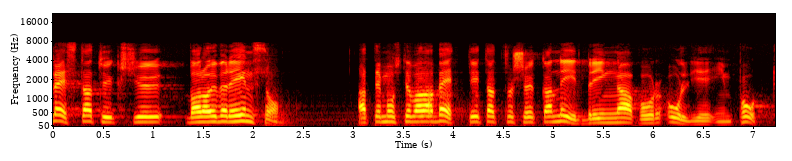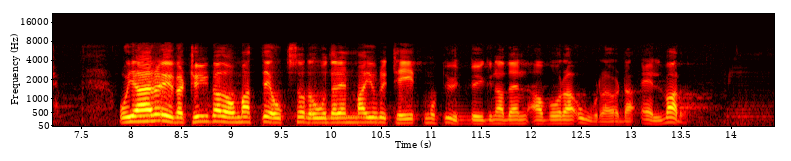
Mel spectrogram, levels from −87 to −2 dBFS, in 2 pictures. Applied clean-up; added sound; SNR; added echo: neural separator model SepFormer DNS4.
